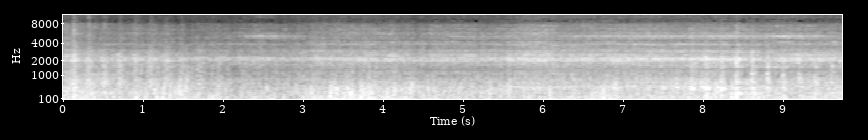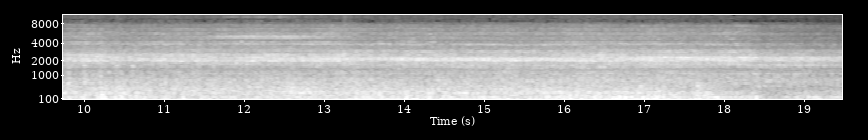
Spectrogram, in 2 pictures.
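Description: Steel wheels squeal against the rails.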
